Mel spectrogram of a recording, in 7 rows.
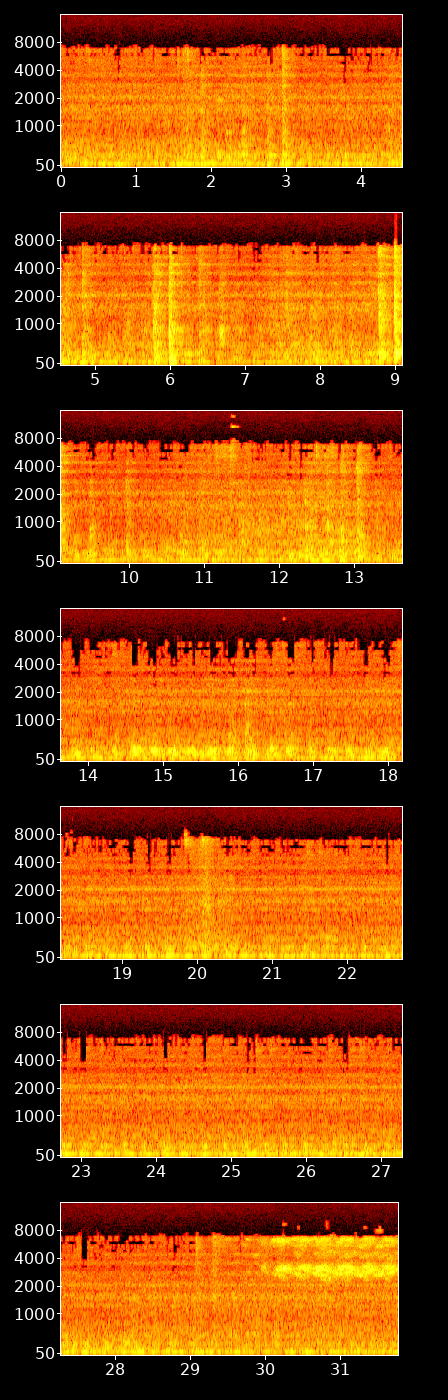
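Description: Train running along the track: a steady rumble of wheels on rail, with a few sharper wheel clacks, the loudest about 6 and 9 seconds in.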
